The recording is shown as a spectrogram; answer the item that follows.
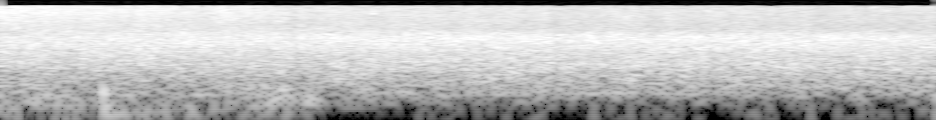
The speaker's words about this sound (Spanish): Al llegar a la presidencia del Congreso, el mandatario de los colombianos, Iván Duque, fue saludado con un fuerte aplauso.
